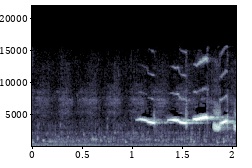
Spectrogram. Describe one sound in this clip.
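A caged songbird sings loud, sharp whistling phrases close by.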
